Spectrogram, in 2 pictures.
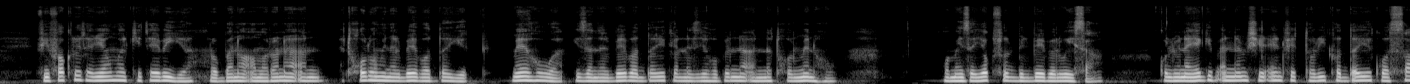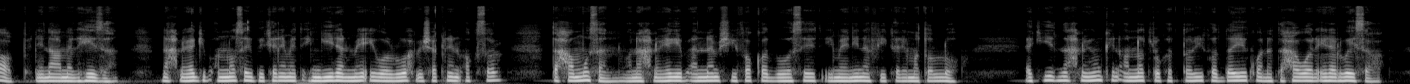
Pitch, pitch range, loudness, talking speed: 170 Hz, 160-175 Hz, -17 LUFS, 145 wpm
